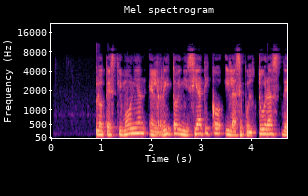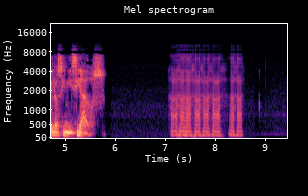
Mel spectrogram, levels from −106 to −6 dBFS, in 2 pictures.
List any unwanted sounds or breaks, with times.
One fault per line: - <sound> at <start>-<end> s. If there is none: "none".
- laugh at 7.1-8.6 s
